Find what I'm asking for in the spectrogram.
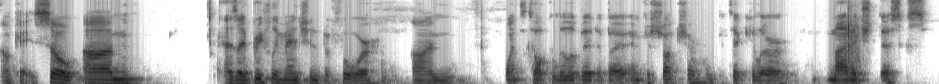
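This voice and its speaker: At a meetup that's streamed online, a presenter with a Scottish accent gives a technical talk in a medium-pitched, darkish voice with fairly even intonation and normal speed. He sounds unsure, uses plenty of fillers, and teases himself now and then.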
